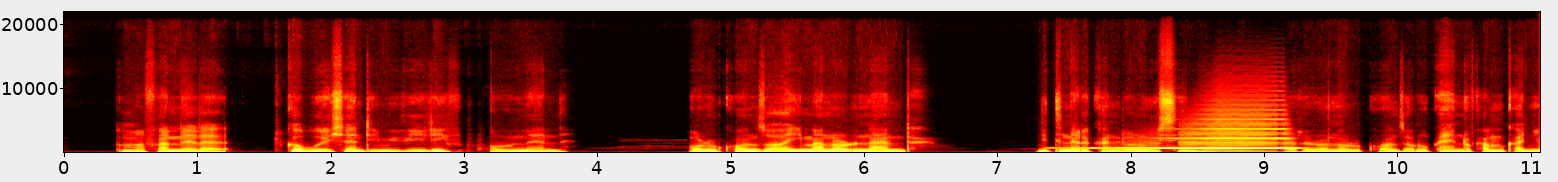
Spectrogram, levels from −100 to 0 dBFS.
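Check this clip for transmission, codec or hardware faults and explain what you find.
One real problem here, and it's a hardware one: loudspeaker feedback squeal from 7.36 to 9.43 s. A 744 Hz tone swells over about a second and a half until it sits a few dB above the speech. The mic is hearing its own loudspeaker, and at that frequency the loop gain tops one, so the tone keeps feeding itself.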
